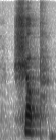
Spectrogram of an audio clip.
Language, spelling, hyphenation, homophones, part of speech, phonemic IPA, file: Dutch, chape, cha‧pe, sjap, noun, /ʃɑp/, Nl-chape.ogg
- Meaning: screed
